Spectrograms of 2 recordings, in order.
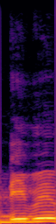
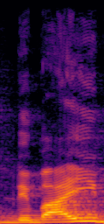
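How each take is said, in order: First: डिबे, ending in a plain "bay" vowel; preferred pronunciation डिबे. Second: डिबाई, second syllable "bye" with an "ee" glide; alternative pronunciation डिबाई. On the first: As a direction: say डिबे with "ay", no "eye" glide. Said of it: "मैं डिबे बोल देता हूँ". (डिबे, आख़िर में सीधा "ए" स्वर) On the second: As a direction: say डिबाई to rhyme its end with "eye". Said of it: "कुछ डिबाई बोलते हैं". (डिबाई, "बा" के बाद साफ़ "ई") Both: Shown as a demonstration.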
